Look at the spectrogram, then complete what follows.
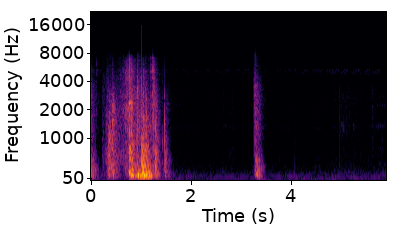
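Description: A silenced pistol shot, followed at once by about a second of loud heavy thuds, and a second silenced shot about three seconds in. A faint steady chirring of insects runs underneath.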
